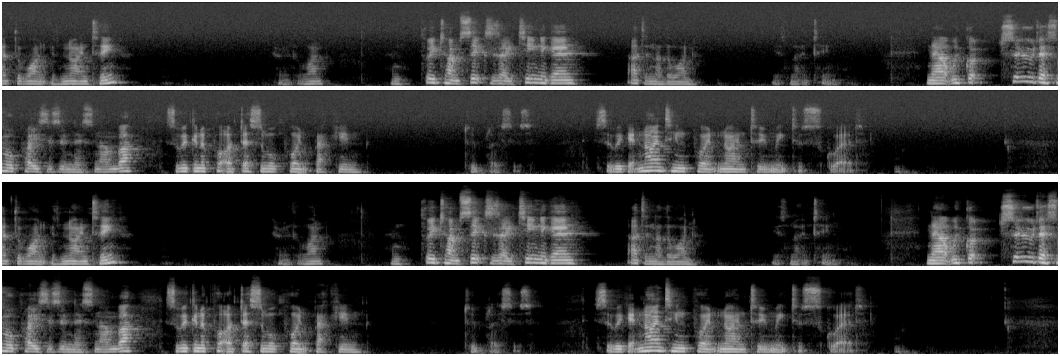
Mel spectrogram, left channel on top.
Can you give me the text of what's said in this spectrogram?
the 1 is 19. Carry the 1. And 3 times 6 is 18 again. Add another 1 is 19. Now we've got 2 decimal places in this number, so we're going to put our decimal point back in 2 places. So we get 19.92 meters squared.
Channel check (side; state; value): left; noise; hiss, 12 dB below the sound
